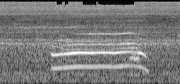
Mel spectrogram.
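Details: Adult male COPD patient in acute exacerbation, told to breathe in and out deeply: a steady, high, musical whistle lasting about one second during breathing. Wheezing in the lungs from narrowed airways.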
